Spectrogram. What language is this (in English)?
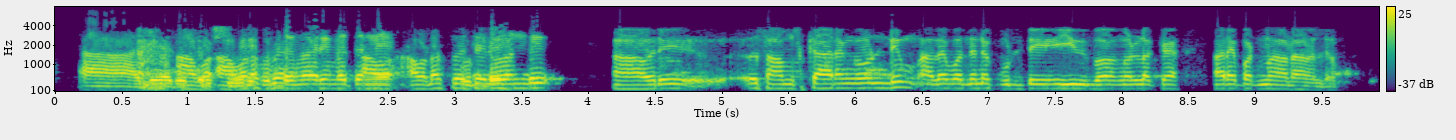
Malayalam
